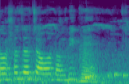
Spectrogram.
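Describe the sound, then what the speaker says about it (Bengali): Red-necked high-flying pigeons coo in a series of close, clear throaty calls, with a few chirps mixed in and people talking nearby. "এই যে লাল গলা কবুতর"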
